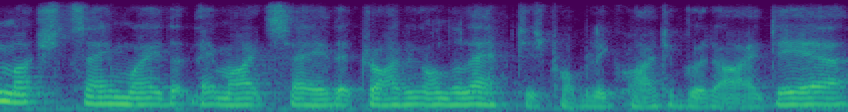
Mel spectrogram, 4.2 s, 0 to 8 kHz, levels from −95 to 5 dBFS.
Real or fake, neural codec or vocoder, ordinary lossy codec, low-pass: real; none; Opus, 16 kbps; 7.2 kHz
